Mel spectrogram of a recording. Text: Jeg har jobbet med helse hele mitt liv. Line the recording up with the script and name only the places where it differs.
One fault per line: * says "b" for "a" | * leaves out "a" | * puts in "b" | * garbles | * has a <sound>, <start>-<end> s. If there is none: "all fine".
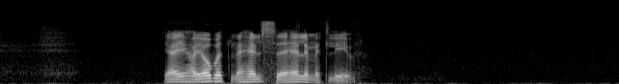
all fine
